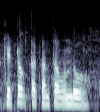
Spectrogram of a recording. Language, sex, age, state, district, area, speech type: Kannada, male, 45-60, Karnataka, Chikkamagaluru, rural, spontaneous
